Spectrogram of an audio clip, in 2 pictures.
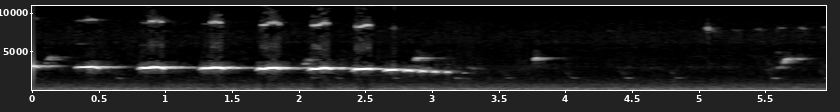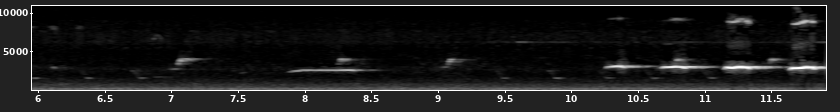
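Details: Plaintive cuckoo song: a descending chain of whistled notes, repeating quickly then slurring downward, followed by a pause with scattered faint notes and a single whistle before the series starts again near the end.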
